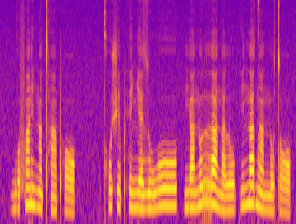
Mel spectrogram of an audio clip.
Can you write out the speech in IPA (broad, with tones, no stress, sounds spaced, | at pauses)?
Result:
ɡʷ a˨ f ã˦ ɾ i˨ ŋ ã˨ tʰ ã˨ pʰ ɔ˨ | kʰ o˨ ʃ e˨ pʰ e˨ ɲ ɛ˨ z u˨ w oː˦ | j a˨ n o˦ r aː˦˨ n a˨ l oː˨ k i˦ n a˦ d ã˨ n o˨ t ɔ˨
